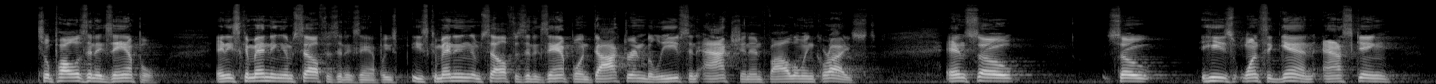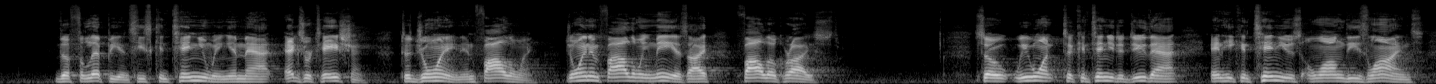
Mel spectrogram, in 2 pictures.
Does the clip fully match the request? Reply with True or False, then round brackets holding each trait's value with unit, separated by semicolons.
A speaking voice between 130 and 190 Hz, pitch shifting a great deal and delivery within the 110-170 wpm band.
False (140 Hz; 3.5 semitones; 140 wpm)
